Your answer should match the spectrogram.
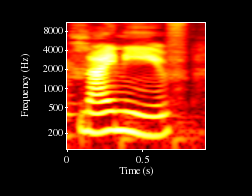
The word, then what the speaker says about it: Nynaeve: Nynaeve.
